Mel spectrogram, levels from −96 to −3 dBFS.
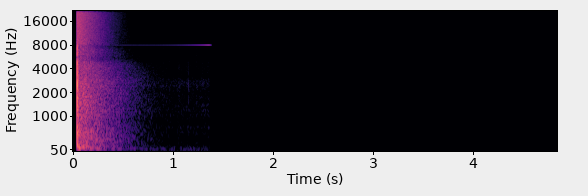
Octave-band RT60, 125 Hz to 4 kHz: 0.85, 0.90, 0.95, 1.0, 1.1, 1.0 s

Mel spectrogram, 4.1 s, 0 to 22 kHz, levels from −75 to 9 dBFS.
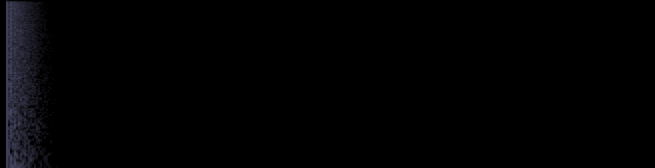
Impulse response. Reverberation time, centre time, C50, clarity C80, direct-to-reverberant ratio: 0.70 s, 46 ms, 3.0 dB, 6.5 dB, -4.5 dB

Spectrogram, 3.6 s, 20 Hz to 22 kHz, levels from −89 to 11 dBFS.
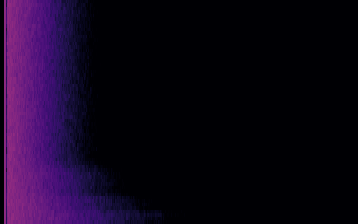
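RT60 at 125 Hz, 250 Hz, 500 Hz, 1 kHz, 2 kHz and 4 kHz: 2.2, 2.3, 2.4, 2.5, 2.1, 1.7 s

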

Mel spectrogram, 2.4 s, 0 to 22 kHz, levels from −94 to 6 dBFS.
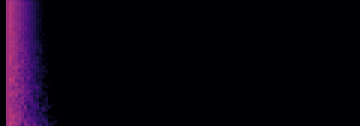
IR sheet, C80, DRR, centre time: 12.0 dB, -9.0 dB, 36 ms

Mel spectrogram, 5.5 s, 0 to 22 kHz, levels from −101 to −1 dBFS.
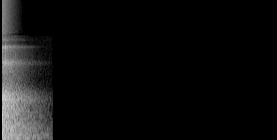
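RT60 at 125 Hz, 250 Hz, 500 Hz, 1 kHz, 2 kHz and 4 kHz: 1.6, 1.5, 1.3, 1.1, 1.0, 0.85 s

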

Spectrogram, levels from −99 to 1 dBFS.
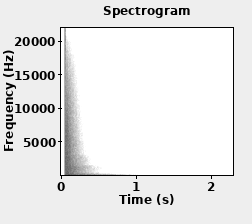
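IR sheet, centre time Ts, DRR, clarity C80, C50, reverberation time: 34 ms, -10.5 dB, 11.0 dB, 5.0 dB, 0.45 s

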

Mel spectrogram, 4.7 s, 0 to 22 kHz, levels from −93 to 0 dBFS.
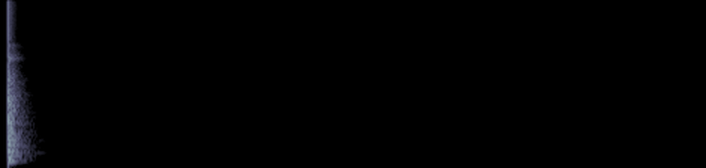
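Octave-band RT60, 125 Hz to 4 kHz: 0.20, 0.25, 0.25, 0.20, 0.20, 0.15 s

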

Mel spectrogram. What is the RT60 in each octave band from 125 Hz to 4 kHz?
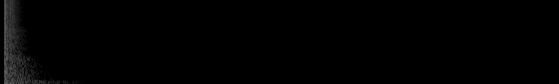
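1.9, 1.4, 1.1, 0.90, 0.65, 0.60 s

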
